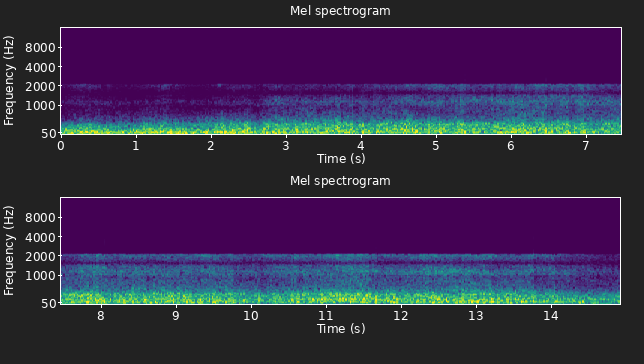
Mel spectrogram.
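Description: Sparks crackle and pop from a firework.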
